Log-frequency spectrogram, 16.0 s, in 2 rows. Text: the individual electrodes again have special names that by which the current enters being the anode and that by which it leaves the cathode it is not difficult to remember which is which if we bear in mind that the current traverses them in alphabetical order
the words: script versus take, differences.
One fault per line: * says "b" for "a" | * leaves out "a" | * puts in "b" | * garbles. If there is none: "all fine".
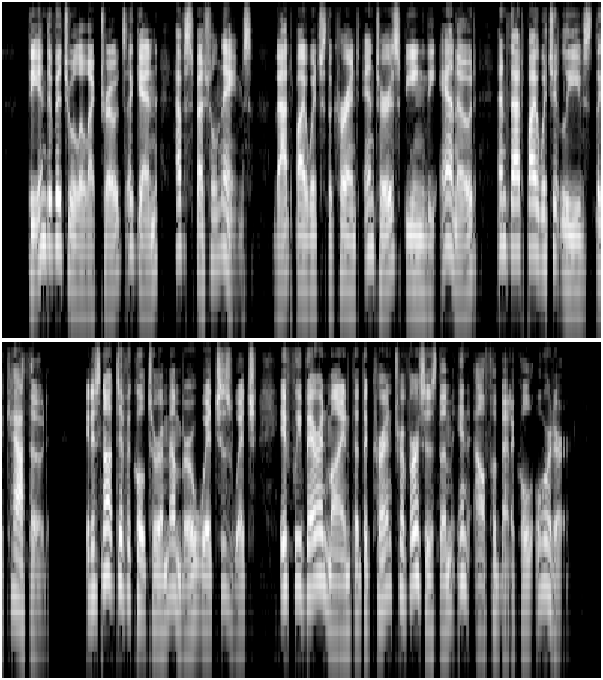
all fine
